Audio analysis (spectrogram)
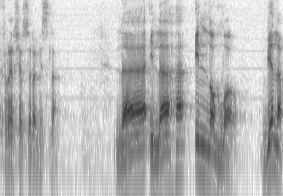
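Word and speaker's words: لا إله إلا الله: Vous voyez, non, la dernière partie là, il y a le shidda sur le là. La ilaha illallah.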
